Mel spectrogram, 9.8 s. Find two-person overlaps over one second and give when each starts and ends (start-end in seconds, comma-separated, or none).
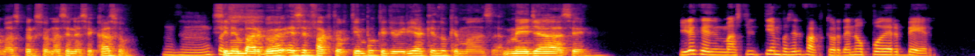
none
